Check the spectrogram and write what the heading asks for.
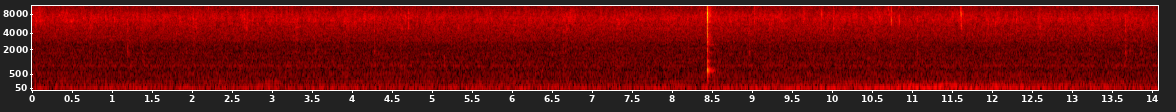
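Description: Thick green smoothie being poured from a blender jar into a glass bottle: faint low sounds throughout, a little stronger after about ten seconds, with one sharp clink a little past halfway.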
